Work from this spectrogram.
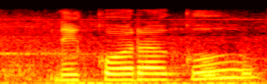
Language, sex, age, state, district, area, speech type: Telugu, female, 18-30, Telangana, Nalgonda, urban, spontaneous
